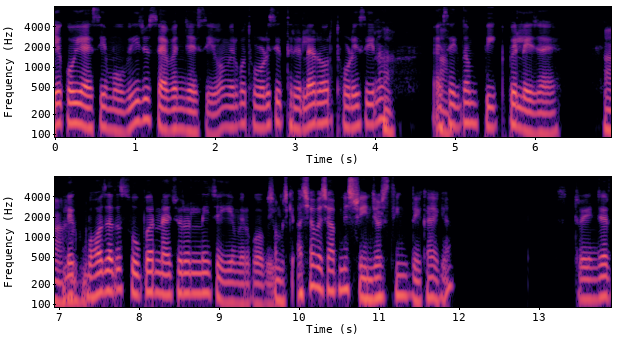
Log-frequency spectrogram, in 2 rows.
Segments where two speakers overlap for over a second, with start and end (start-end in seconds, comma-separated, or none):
none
